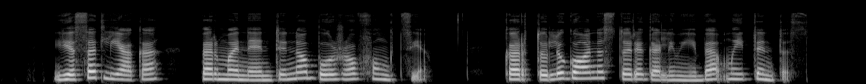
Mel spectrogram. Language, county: Lithuanian, Šiauliai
